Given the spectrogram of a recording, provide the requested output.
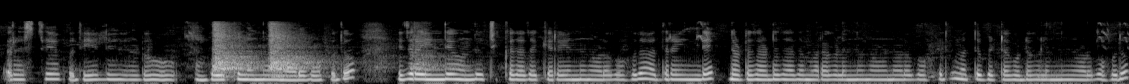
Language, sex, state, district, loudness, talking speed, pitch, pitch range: Kannada, female, Karnataka, Mysore, -19 LUFS, 110 wpm, 220 Hz, 215-230 Hz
